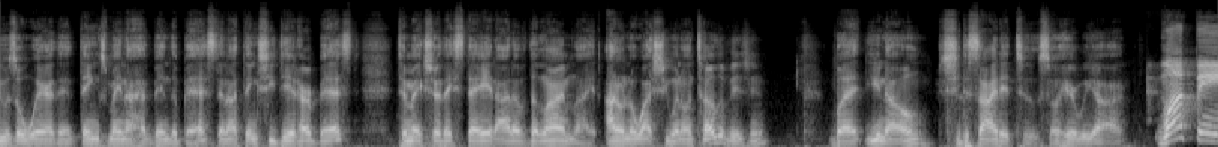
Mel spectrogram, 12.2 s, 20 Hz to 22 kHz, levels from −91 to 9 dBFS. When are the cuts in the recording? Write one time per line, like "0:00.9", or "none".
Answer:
none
